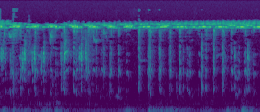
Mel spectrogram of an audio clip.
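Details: In a wild nest, yellow bittern chicks receiving food from their mother make fast repeated rasping chips, over two per second, uneven, amid a steady high electronic-like whine.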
